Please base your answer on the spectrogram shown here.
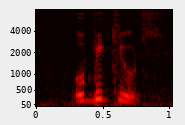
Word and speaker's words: ubiquitous: The pronunciation is ubiquitous.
